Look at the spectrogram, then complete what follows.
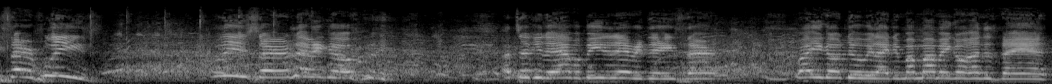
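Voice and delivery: high begging plea. Retold or imitated.

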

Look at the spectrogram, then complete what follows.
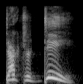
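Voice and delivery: high urgent call; high-pitched alarmed shout; alarmed cry. A narrator's reading. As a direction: cry out for his attention. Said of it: "I cried".

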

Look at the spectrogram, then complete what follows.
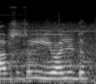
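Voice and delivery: ordinary delivery

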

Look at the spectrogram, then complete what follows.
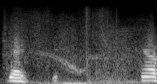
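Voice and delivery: ordinary talk, nothing marked

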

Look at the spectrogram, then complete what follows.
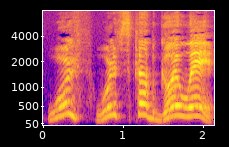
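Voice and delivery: high, very loud banishing cry; shrieked, high-pitched command; priest shouting. A narrator's reading. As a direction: shout to drive off a demon. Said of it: "shouted the priest".

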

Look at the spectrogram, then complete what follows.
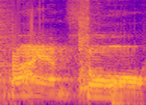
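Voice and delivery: mock-heroic loud declaration; a playful, booming boast; Thor. Playing Thor while hammering steaks.

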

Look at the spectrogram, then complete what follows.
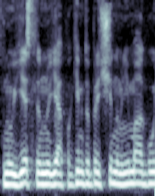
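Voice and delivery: normal talking voice

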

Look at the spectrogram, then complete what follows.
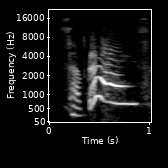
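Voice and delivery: loud, high playful surprise yell; cheeky prank call surprise; surprise shout. Acted. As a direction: jump out at her with a shout. Prank call startling friend.

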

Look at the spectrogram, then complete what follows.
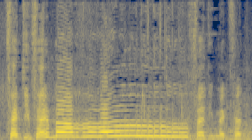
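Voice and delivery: high, loud frantic repeating; panicked yelling. Real, not acted. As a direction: shriek the name while fleeing. Panicked calling while chased.

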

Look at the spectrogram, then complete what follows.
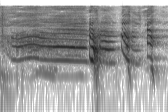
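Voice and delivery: shrill burst of laughter; high squealing laugh. Real, not acted. Reactor laughing at her own guesses.

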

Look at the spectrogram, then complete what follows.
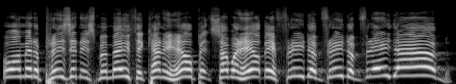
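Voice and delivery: high, loud, hammed-up Scottish wail; Scottish accent. Trapped in his own mouth and begging for help, Scottish accent. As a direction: cry out for freedom in a mock Scottish accent. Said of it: "Or Scottish".

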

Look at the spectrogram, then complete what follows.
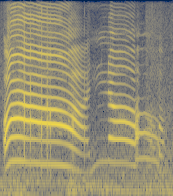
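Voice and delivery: loud, high cry of defeat; dismayed wail. Real, not acted. Dying in the game.

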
